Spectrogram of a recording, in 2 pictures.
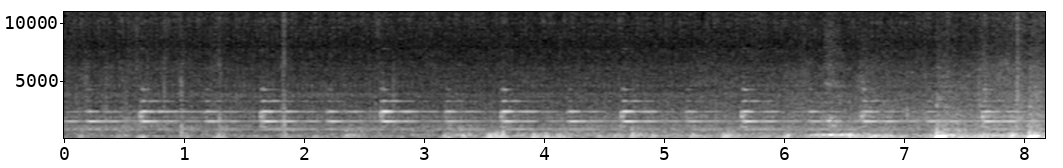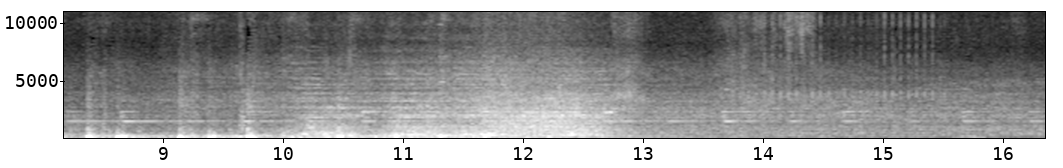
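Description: A level-crossing warning signal sounds a steady repeating electronic tone while a train passes over the crossing. The train's rumble builds, its wheels clack over the rail joints a few times, it is loudest for a few seconds past the middle, then it fades away.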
